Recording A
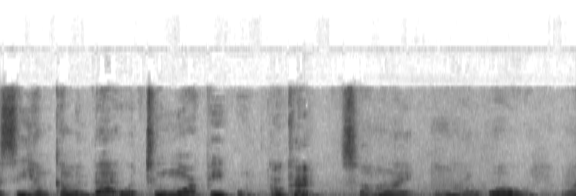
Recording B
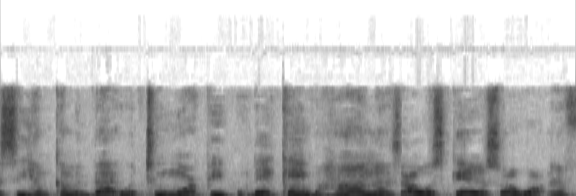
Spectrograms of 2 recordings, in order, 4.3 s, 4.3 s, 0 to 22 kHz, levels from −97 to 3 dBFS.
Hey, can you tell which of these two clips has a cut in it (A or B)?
B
